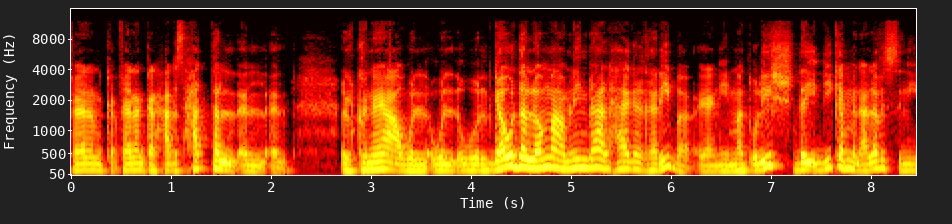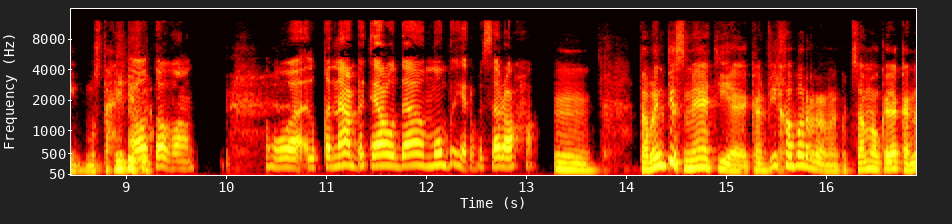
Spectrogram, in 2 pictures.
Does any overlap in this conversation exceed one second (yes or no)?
no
